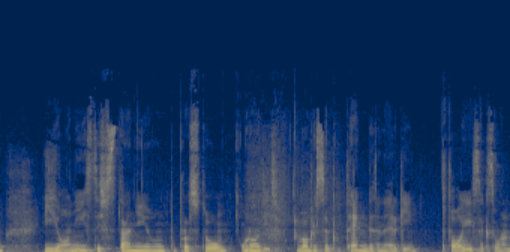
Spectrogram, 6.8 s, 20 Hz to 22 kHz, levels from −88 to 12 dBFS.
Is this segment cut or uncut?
cut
